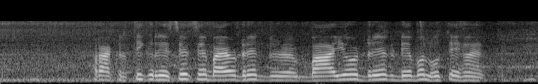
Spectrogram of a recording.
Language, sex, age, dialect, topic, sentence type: Hindi, male, 31-35, Kanauji Braj Bhasha, agriculture, statement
